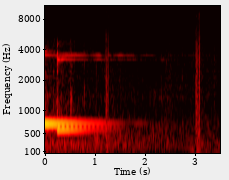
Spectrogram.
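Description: A doorbell at a house rings once with a bright tone that lingers and fades over about two seconds, followed by a few soft, scattered thuds like footsteps. No one speaks.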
